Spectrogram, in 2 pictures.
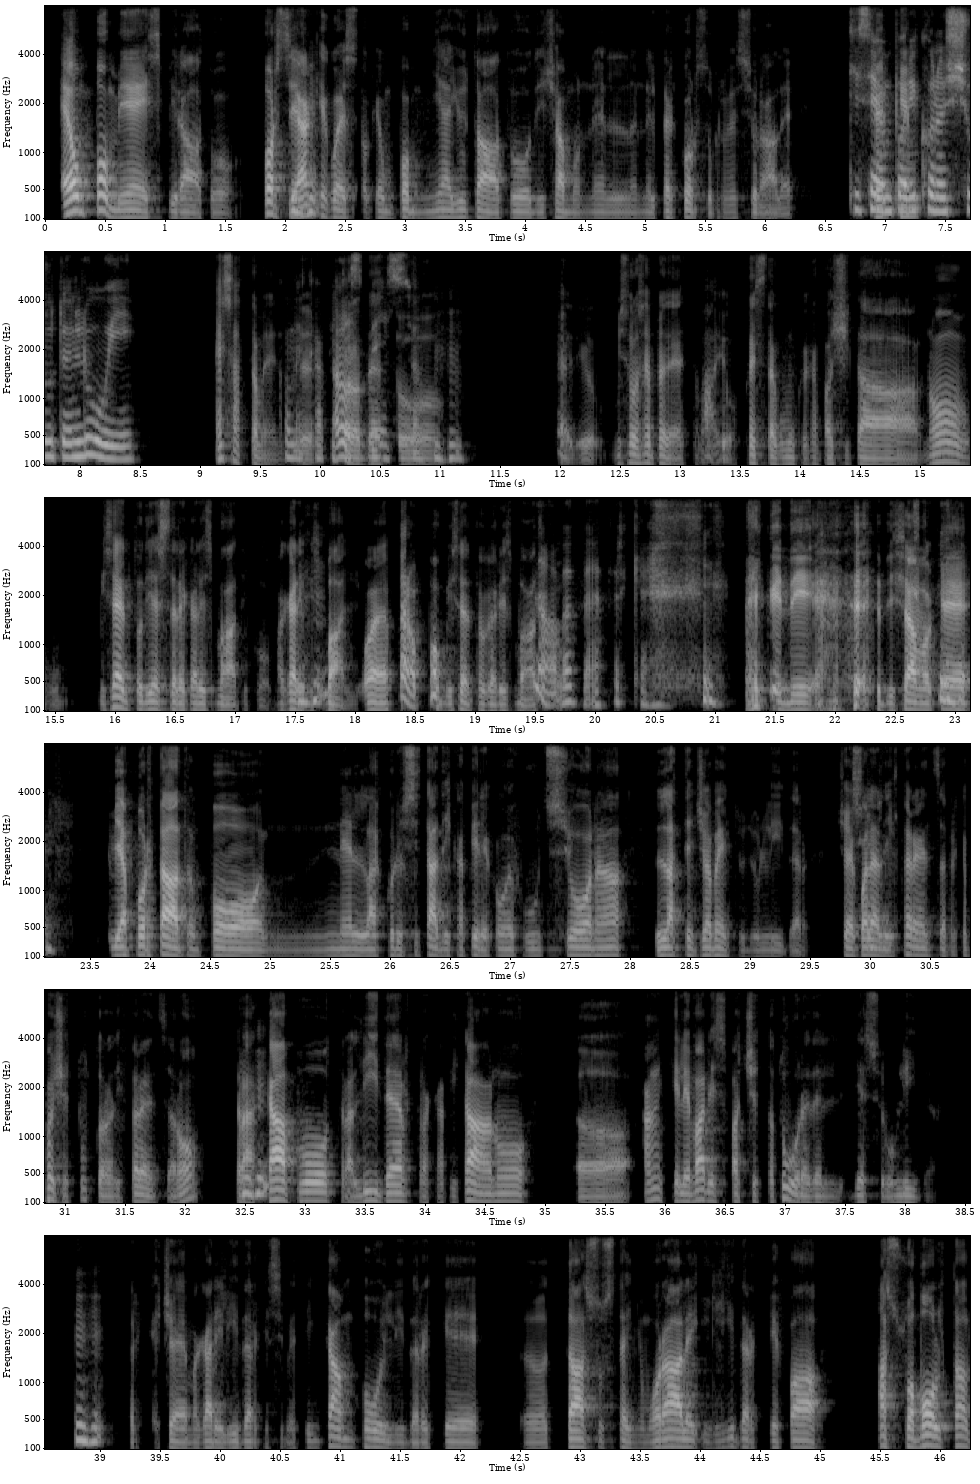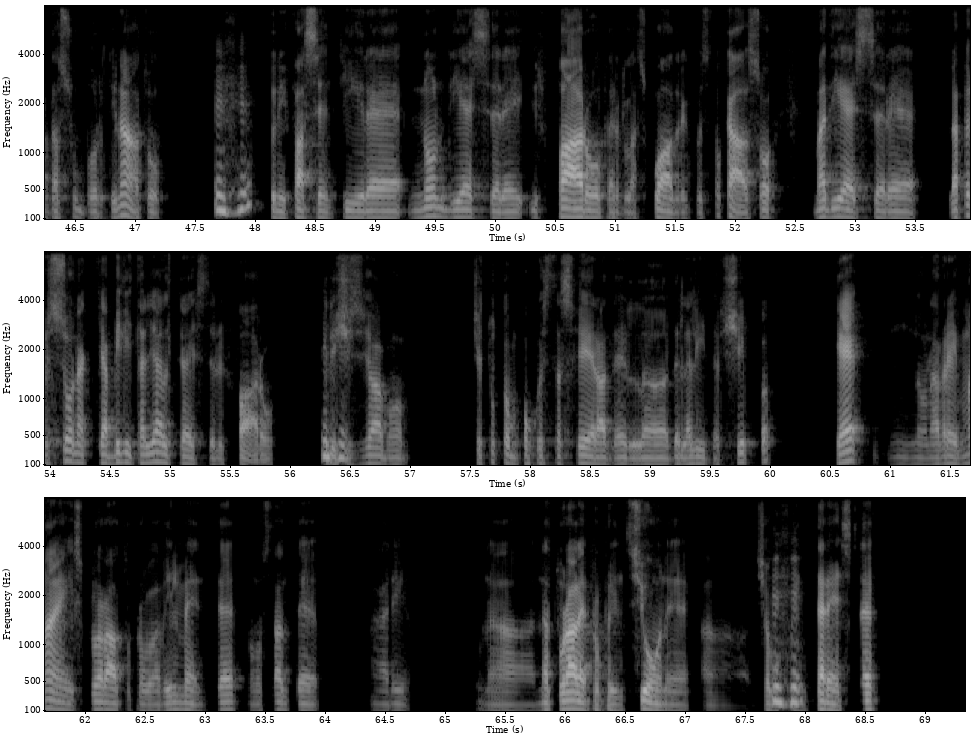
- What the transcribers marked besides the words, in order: laughing while speaking: "perché?"; laughing while speaking: "quindi"; other background noise; chuckle; "cioè" said as "ceh"; "magari" said as "maari"
- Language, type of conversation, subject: Italian, podcast, Che ruolo ha la curiosità nella tua crescita personale?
